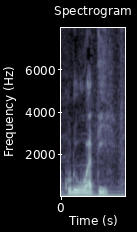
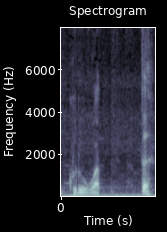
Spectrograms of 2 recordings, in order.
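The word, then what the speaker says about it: Curuguaty: que se llama Curuguatí. Los guaraníes dicen Curuguaté, pues viste que no pronuncian Curuguaté.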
